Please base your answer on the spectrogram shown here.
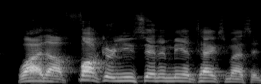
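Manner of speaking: mock furious, indignant old lady outburst voice. Retelling angry replies to cold texts: imitating an angry old woman. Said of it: "all of them were old and angry like that".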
